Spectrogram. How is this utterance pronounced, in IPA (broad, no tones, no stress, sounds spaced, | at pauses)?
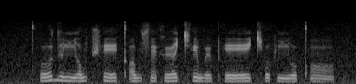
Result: kʰ o d ɵ ɲ ɔ w t͡ʃʰ eː kʼ ɒ w s ɛ̃ x ø ɐ̯ cʰ ẽ w ø pʰ eː cʰ o x ɲ o kʼ ɔ̃ː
